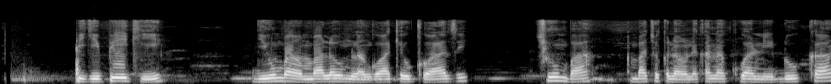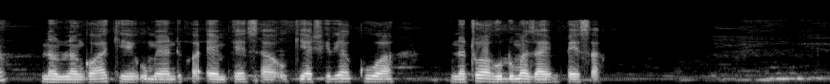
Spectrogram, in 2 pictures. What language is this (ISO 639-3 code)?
swa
